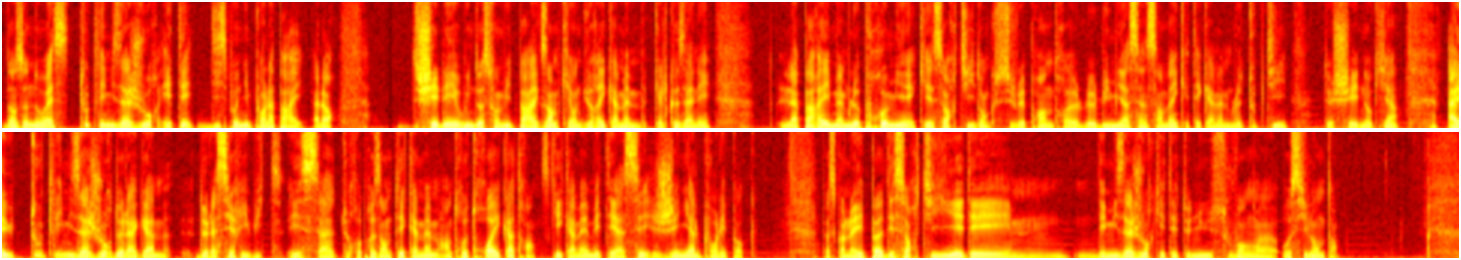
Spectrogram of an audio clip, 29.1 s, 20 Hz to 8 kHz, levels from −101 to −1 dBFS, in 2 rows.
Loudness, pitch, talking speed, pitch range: -19 LUFS, 105 Hz, 215 wpm, 95-120 Hz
